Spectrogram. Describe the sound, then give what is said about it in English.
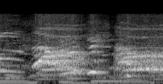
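A male cat that does not want to take a bath yowls in drawn-out, rising and falling wails that sound almost like a voice shouting "no," two or three loud, strained cries in quick succession with a steady low hum underneath. “He's screaming the word no because he doesn't want to take a bath.”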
